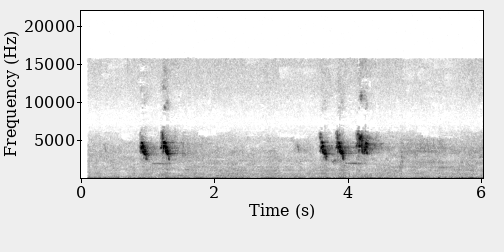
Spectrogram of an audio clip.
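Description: Small bird chirping: short, quick falling chirps, two about a second in and three in a quick run around the middle, over a steady low rumble.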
